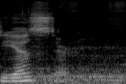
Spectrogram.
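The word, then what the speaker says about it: Ēostre: You pronounce this Yoster. Yoster.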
